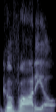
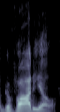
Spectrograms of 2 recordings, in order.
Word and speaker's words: Gvardiol: Okay, yes, pronounce G and V, both G and V, Gvardiol. Okay, nice. Nice. I feel good. I think I was getting it right today when I made the video, Gvardiol.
